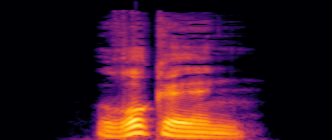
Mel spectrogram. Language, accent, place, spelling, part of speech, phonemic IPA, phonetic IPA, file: German, Germany, Berlin, ruckeln, verb, /ˈʁʊkəln/, [ˈʁʊ.kl̩n], De-ruckeln.ogg
- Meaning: to shake, to jerk repeatedly (e.g. of a train or a disturbed TV picture)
